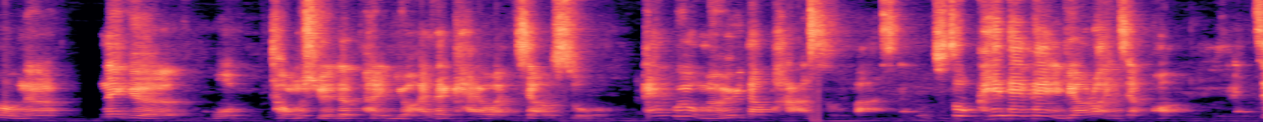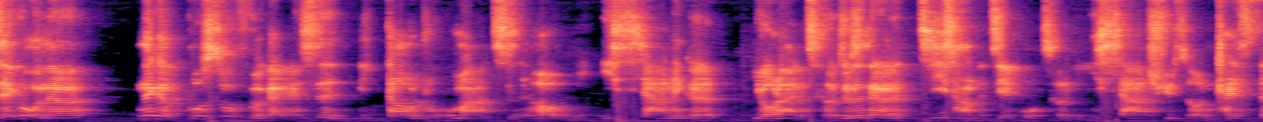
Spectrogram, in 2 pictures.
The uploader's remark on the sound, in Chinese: 希望大家不要太介意這不佳的錄音品質。也希望疫情過去後我們也能開始跟朋友見面重新進行面對面錄音聊天的日子。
